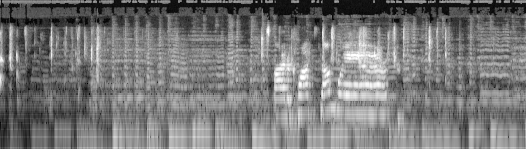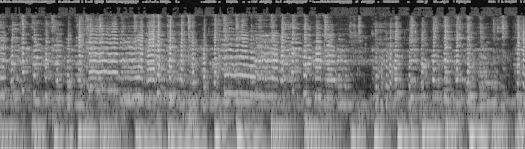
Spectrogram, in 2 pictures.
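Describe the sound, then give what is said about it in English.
Ice rattles in a steady, rhythmic shake of a cocktail shaker as a margarita is shaken until very cold, a quick clicking clatter that continues under an upbeat song with a short sung line. “But you're going to just shake until it feels very, very, very cold.”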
